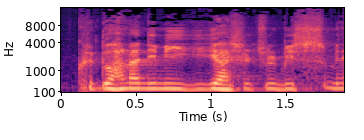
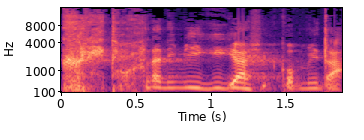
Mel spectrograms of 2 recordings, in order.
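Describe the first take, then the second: First: It is said weakly, in a tearful, faint voice. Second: It is said laughing, full of joy. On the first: The speaker forces out faith despite despair. "눈물을 흘리면서 다 기어 들어가는 목소리로 너무 힘들게" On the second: The speaker is confident of victory. "막 환희에 차서 웃으면서"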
